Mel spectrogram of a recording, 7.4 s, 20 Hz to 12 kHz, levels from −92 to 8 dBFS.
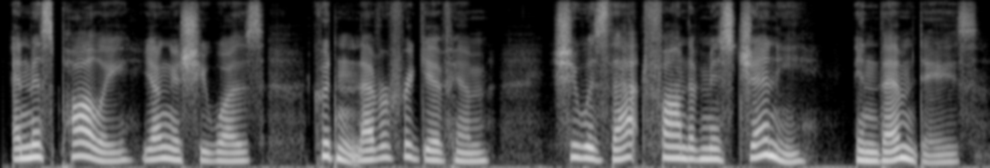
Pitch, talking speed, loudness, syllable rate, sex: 200 Hz, 145 wpm, -17 LUFS, 4.2 syllables/s, female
